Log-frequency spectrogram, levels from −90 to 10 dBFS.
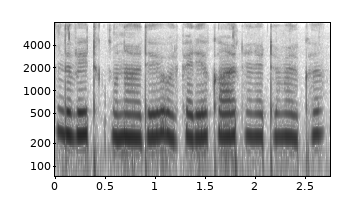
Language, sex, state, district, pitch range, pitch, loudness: Tamil, female, Tamil Nadu, Nilgiris, 245-255 Hz, 245 Hz, -14 LUFS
